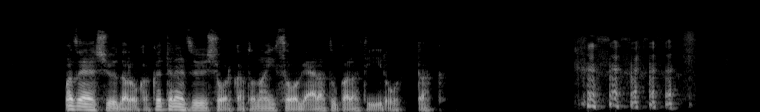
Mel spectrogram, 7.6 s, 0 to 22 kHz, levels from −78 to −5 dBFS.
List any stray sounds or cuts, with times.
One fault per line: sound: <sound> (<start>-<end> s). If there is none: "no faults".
sound: laugh (5.7-7.0 s)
